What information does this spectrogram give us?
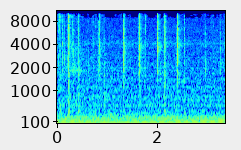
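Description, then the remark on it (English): Repeated computer keyboard key presses, the page down key hit again and again to step through video frames, sharp clicky taps in an irregular run over a steady low hum with no voices. “And I'm just hitting page down and just going through it.”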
